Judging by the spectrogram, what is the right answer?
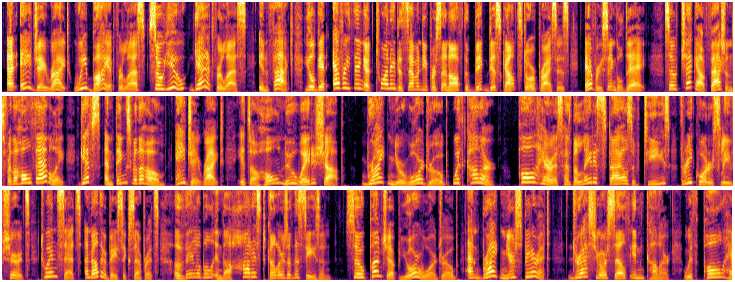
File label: high energy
